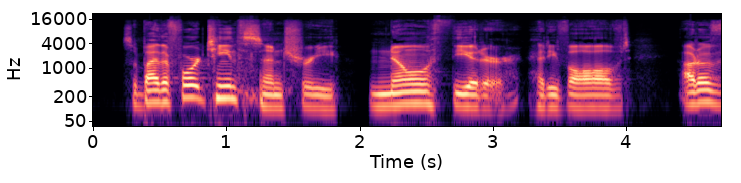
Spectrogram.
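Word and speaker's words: Noh: I had no idea, though, that they had all these masks.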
